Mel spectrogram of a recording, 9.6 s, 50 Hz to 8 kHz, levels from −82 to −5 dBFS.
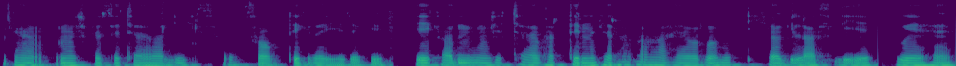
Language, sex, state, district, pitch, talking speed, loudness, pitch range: Hindi, male, Chhattisgarh, Rajnandgaon, 105 Hz, 170 wpm, -40 LUFS, 105-110 Hz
